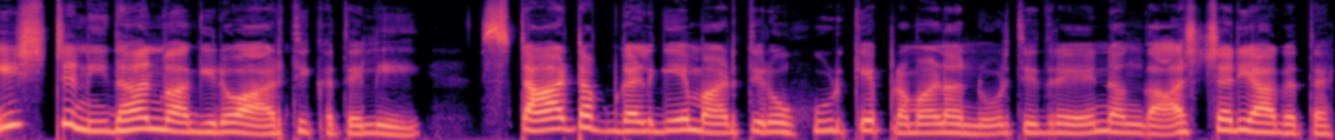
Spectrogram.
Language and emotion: Kannada, surprised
